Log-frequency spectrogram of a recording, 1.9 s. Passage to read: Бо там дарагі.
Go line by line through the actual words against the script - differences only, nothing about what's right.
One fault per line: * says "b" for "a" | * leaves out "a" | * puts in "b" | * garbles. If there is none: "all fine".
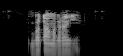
all fine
